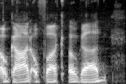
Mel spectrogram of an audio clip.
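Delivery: full-on, panicky freaking out. Voicing a character who hears a feared voice, freaking out. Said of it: "you see Needs basically freaking out".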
